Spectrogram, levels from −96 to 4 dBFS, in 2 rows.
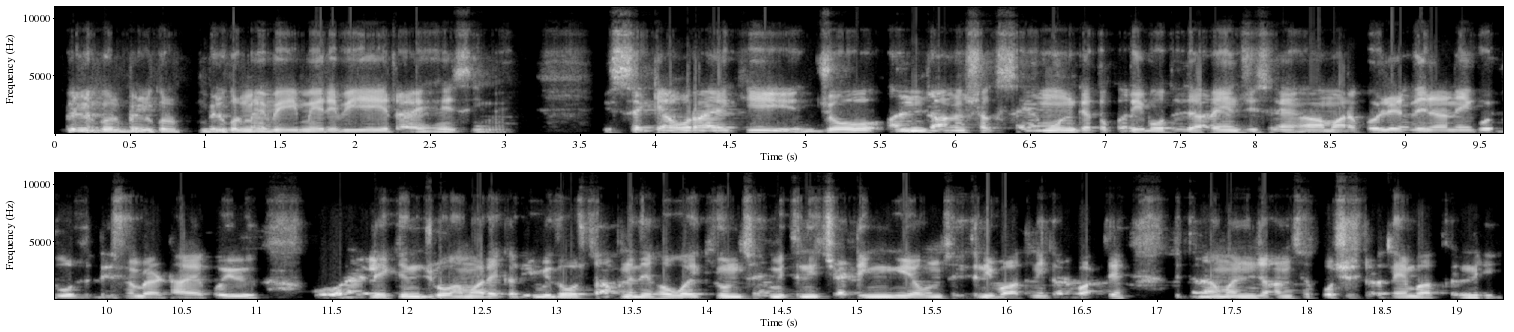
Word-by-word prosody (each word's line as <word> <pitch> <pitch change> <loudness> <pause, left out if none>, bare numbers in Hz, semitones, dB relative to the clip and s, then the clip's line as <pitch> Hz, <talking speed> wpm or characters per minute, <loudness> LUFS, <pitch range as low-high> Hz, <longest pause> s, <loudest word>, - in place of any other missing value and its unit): बिल्कुल, 120 -3 +1
बिल्कुल, 100 -2 -1 0.2
बिल्कुल, 100 +2 0
मैं 100 -1 +2
भी 100 0 +2
मेरी 100 0 +1
भी 100 0 0
यही 100 -1 +3
राय 90 -1 +1
है 90 -1 -1
इसी 85 - -6
में। - - -21 0.7
इससे 125 - 0
क्या 130 +2 -1
हो 125 +1 +3
रहा 130 0 +3
है 130 0 +2
कि 140 - +2 0.4
जो 125 0 +4 0.4
अनजान 120 +2 +3
शख़्स - - -4
हैं 130 - -5
हम 130 0 +2
उनके 125 0 +2
तो - - -8
करीब 120 +1 -1
होते 115 0 -2
जा 115 - +2
रहे 115 - +2
हैं 115 0 +2
जिसे 115 +1 -4
हमारा 105 +1 0
कोई 110 0 0
लेना-देना 105 0 +2
नहीं, 105 0 -1
कोई 105 +1 +1
दूसरे 100 -1 -2
देश - - -9
में 100 - -2
बैठा 100 0 0
है, 95 - 0
कोई 100 +1 +2 0.6
और 475 +3 +4
है - - -4
लेकिन 120 +2 +3
जो 125 0 +3
हमारे 115 +1 +1
करीबी 120 +1 -1
दोस्त 115 0 0
है, 115 - +1
आपने 115 +1 -1
देखा 115 0 +1
होगा 115 +1 +3
कि 115 +1 -4
उनसे 115 +1 +1
हम 120 0 +1
इतनी 120 0 +2
चैटिंग 115 0 +2
या 110 - +2
उनसे 110 - -4
इतनी 115 0 -1
बात 110 0 -1
नहीं 110 -1 -6
कर - - -6
पाते, - - -1
जितना 115 - -6
हम 120 0 +1
अनजान 110 0 0
से - - -11
कोशिश 435 +2 0
करते - - -5
हैं - - 0
बात - - +1
करने 185 - -2
की। 175 - -23
115 Hz, 235 wpm, -13 LUFS, 105-120 Hz, 0.7 s, जो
